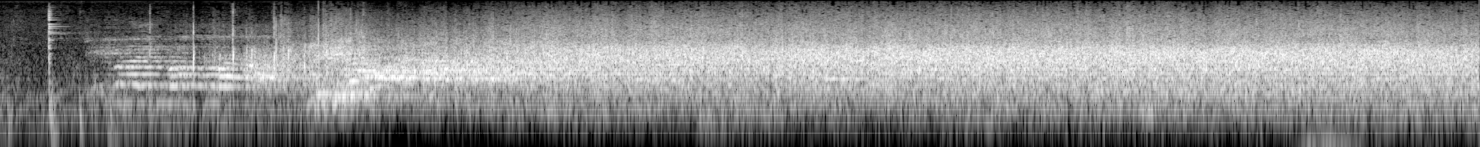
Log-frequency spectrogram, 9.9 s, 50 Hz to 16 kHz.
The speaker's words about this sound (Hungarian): Ekkora üdvrivalgást és kiáltást rég nem hallottunk, még azt hiszem a pandémia előtti időkben. Na de jó volt hallani ezt, a kedves hallgatók is akkor ebből hallhatták, hogy elég sok zarándok van jelen a 6. Pál teremben.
